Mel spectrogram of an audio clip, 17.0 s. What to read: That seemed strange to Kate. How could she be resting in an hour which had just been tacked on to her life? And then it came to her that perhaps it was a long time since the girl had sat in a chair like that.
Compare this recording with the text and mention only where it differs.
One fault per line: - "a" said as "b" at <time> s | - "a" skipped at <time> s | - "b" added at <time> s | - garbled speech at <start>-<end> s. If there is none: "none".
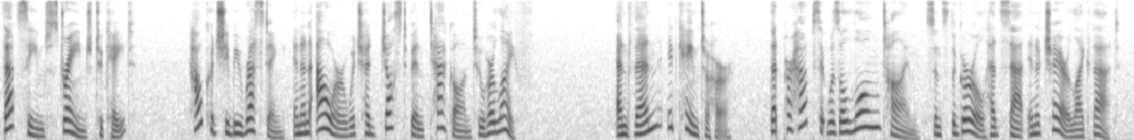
- "tacked" said as "tack" at 6.4 s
